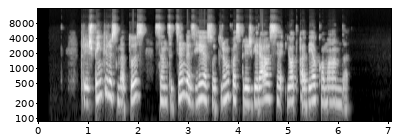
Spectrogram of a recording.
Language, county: Lithuanian, Kaunas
